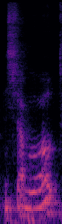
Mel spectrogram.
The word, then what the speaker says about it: Shavuot: And Shavuot Shavuot.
